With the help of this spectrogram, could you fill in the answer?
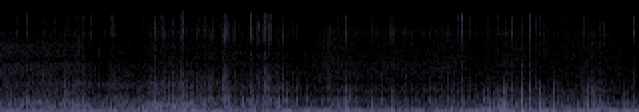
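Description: Fingertips and nails scratch quickly across a flat, purple, sticky PVC/foam yoga mat. The result is a quiet, steady, crackling rustle over a low rumble, with faint bright ticks scattered throughout.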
